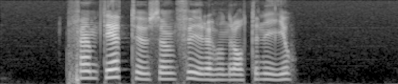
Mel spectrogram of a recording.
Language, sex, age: Swedish, female, 19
